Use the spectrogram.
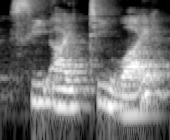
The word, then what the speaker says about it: city: C I T Y. City. No city. It's city. City.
